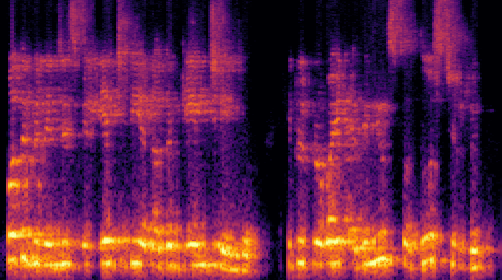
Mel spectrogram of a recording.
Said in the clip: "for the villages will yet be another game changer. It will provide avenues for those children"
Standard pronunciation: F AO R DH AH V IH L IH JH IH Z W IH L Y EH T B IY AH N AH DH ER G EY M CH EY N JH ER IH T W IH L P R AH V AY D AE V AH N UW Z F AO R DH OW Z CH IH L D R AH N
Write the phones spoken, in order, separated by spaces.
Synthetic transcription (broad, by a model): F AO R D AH V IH L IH JH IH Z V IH L Y EH T B IY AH N AH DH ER G EY M CH EY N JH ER IH T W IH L P R AH V AY D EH V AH N UW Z F AO R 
